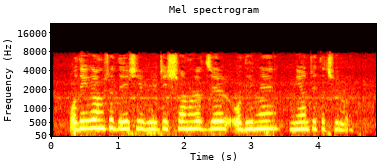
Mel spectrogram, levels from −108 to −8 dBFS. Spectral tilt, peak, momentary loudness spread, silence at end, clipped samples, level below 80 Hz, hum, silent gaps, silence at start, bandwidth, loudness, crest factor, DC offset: -4 dB/octave; -4 dBFS; 8 LU; 0.35 s; under 0.1%; -48 dBFS; none; none; 0.3 s; 7.8 kHz; -18 LUFS; 14 dB; under 0.1%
